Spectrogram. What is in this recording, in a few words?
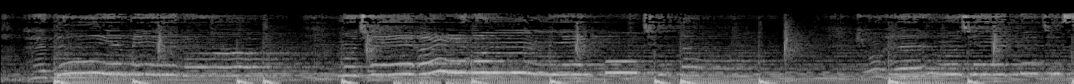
hindi sad; hate story 2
